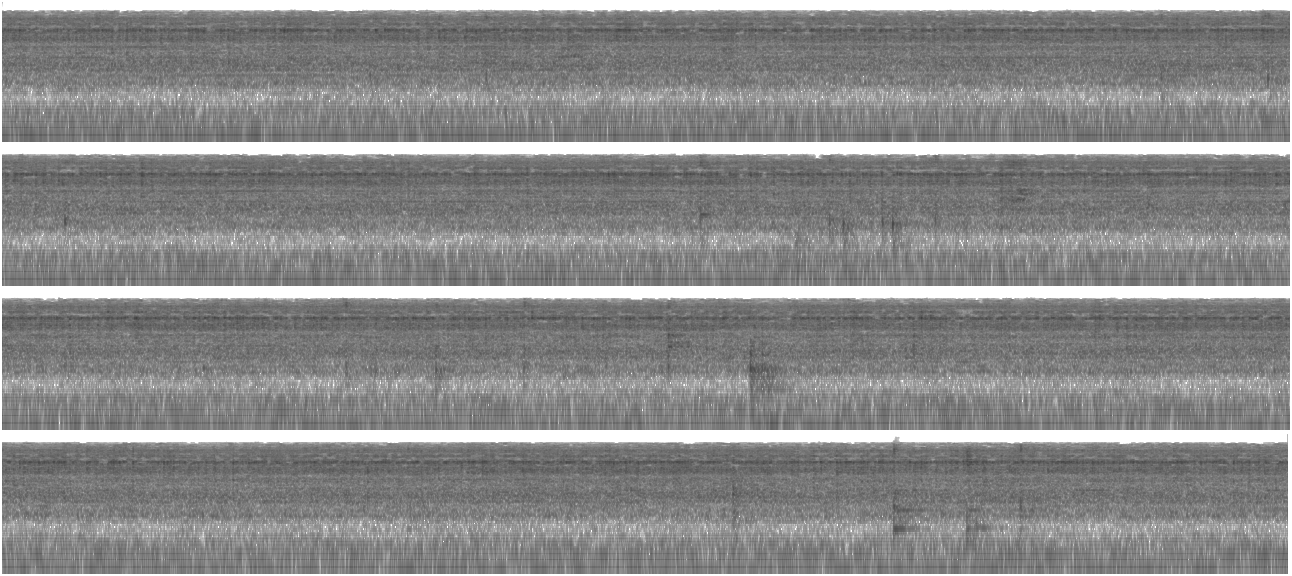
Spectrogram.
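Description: An electric mixer runs at a steady medium speed, blending flour into walnut cake batter, a constant low whirring hum that stays faint and even throughout with occasional soft clicks.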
